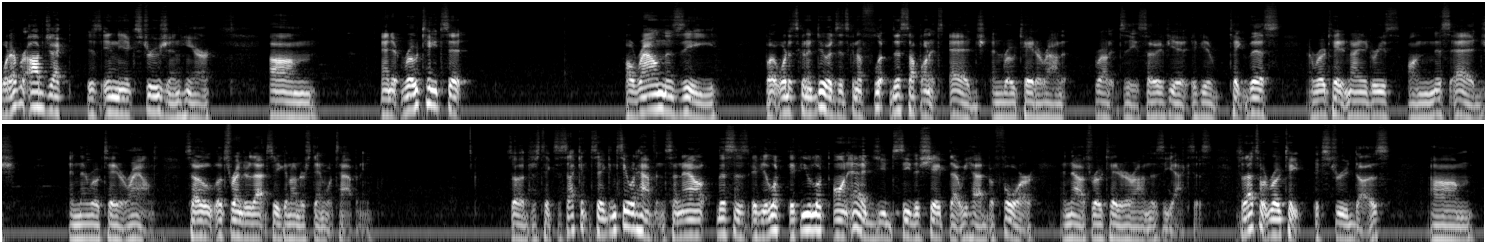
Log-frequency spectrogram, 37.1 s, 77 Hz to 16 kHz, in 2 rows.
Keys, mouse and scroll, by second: 4.7 click, 21.6 click, 26.7-28.6 drag, 32.4 click, 35.2 click.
